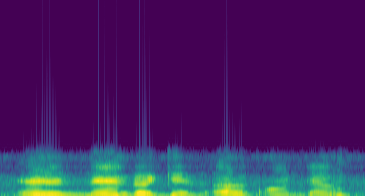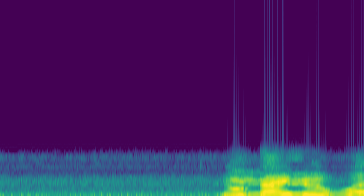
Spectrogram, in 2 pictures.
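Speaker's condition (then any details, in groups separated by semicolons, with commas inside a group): Cerebral palsy; affects speech, talks differently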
